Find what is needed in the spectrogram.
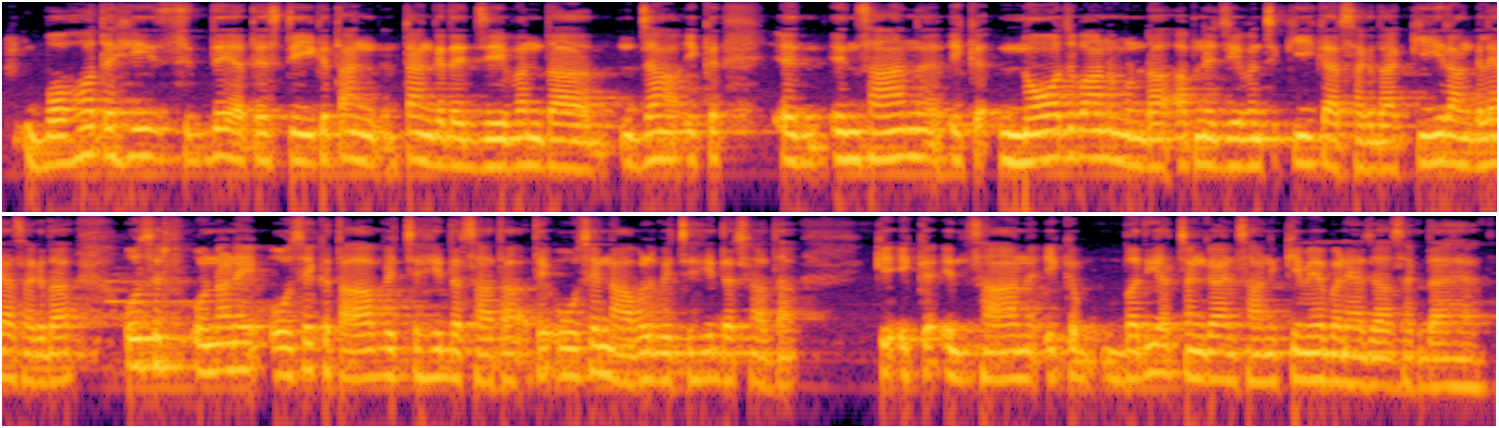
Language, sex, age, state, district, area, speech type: Punjabi, male, 18-30, Punjab, Bathinda, rural, spontaneous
